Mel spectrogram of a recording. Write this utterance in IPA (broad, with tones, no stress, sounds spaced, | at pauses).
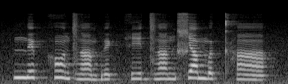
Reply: n̪ e˦ p̚ h ɔ̃˥˧ d͡z ã˨˩ b e˨ k̚ h i˧ d͡z ã˧ n ɕ a˥˧ m ə˨˩ kʰ ã˨˩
